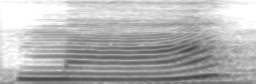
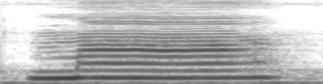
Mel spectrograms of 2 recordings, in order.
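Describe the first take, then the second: First: The pitch rises from start to end. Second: The pitch stays flat and even throughout. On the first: "ele é um tom subindo" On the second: "nossa voz bem baixinha e retilínea, realmente sem alterações"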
